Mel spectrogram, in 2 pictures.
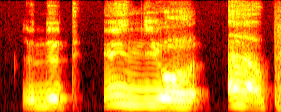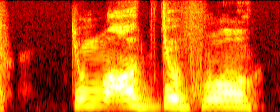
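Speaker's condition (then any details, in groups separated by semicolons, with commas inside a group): Cerebral palsy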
